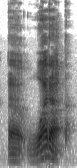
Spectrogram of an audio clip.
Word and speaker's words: Warraq: Ibn is son of Wara. I mean, that's the way we pronounce it in Lebanese Arabic. It's a rather than a k.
